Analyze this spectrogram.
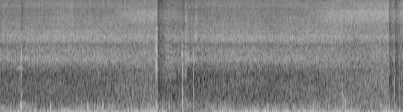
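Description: River rapids rushing around an inflatable raft, with wind buffeting the microphone of a raft-mounted action camera.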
